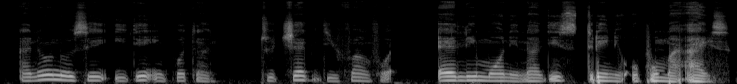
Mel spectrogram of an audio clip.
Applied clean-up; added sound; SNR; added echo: neural mask model DeepFilterNet 3.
